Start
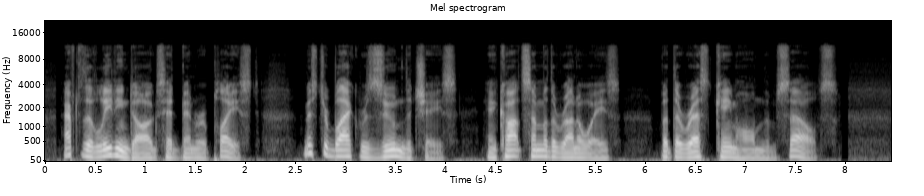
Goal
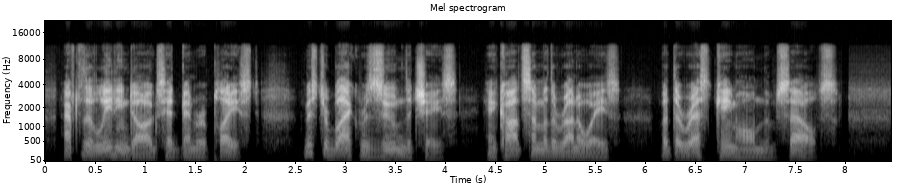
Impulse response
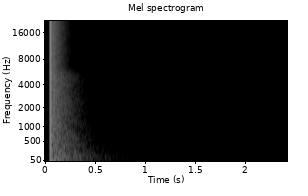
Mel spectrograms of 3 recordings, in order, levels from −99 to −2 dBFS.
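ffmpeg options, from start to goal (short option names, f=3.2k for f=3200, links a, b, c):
-af "aeval=exprs='val(0)*sin(2*PI*30*n/s)':c=same,apsyclip=27.5dB,highpass=f=2.8k:t=q:w=2.5,volume=-9dB"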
